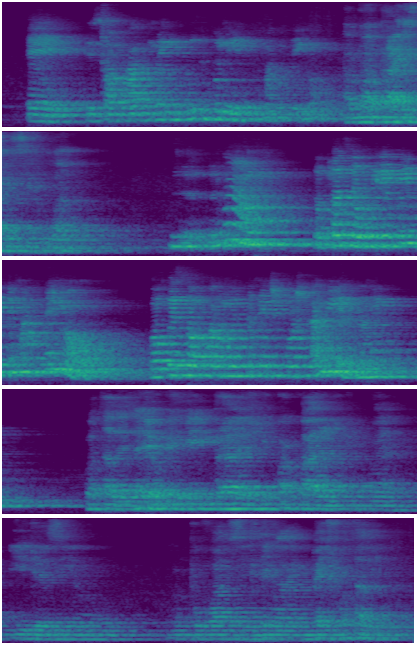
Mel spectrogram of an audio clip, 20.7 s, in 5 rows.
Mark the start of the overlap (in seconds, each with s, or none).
none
